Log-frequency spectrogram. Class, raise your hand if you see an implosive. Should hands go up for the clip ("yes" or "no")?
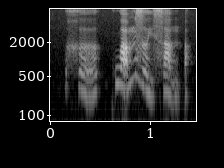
no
